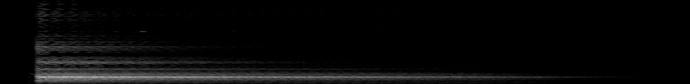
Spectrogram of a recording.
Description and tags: horror-effects hit suspense metal impact metallic percussion
metal, percussion, horror-effects, hit, suspense, impact, metallic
